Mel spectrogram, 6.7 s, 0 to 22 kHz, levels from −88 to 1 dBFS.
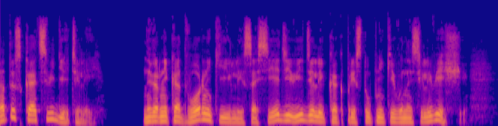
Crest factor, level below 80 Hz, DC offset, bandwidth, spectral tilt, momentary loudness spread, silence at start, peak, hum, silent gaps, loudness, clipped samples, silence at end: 16 dB; -56 dBFS; under 0.1%; 13 kHz; -5 dB/octave; 9 LU; 0 s; -14 dBFS; none; 1.43-1.90 s; -30 LUFS; under 0.1%; 0.5 s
